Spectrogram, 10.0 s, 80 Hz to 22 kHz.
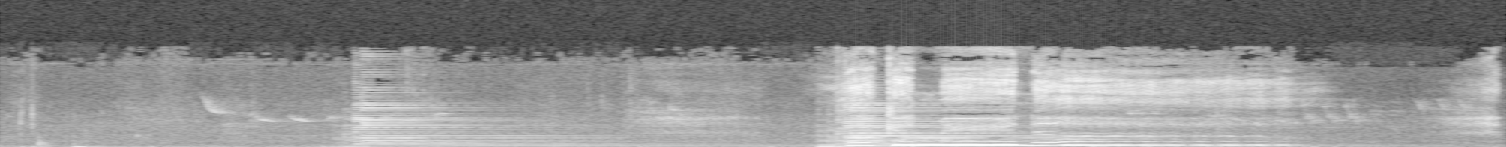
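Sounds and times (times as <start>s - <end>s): acoustic guitar chord ringing: 2.3s - 6.9s.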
